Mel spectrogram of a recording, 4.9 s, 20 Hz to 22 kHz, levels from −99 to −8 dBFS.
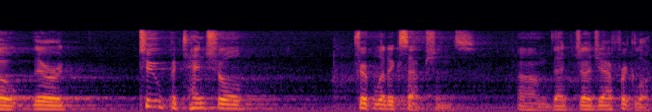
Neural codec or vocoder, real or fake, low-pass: none; real; 7.2 kHz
